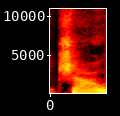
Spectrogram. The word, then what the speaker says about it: ciao: are Chow okay so the Chow is a soft C because you got the c i okay c i AO Chow d d okay because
